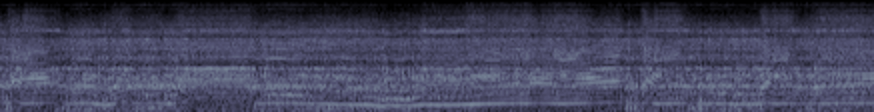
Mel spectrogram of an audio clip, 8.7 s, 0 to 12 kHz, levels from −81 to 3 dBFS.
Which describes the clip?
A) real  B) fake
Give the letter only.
A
